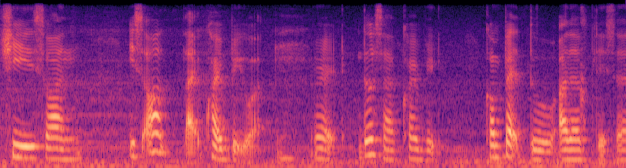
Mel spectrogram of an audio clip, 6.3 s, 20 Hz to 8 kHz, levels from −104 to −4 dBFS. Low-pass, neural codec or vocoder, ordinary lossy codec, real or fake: 7.2 kHz; none; none; real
